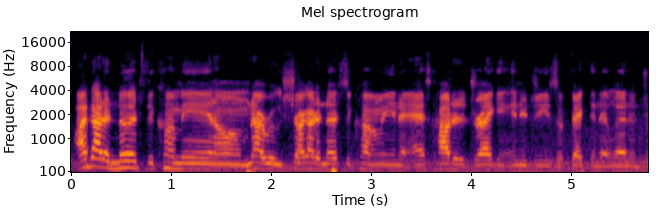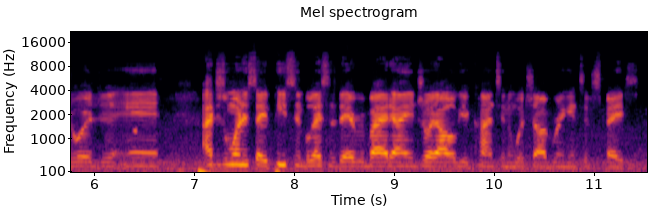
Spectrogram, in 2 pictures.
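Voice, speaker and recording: A man's voice: mid-range voice, fairly even intonation, fast talker, bright, forceful tone, slight background noise, rough recording. A man calling in with a casual, friendly question. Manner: laid-back, friendly. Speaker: caller.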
